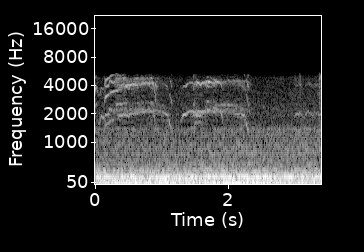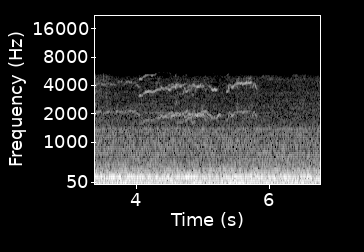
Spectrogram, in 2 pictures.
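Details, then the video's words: Young peregrine falcons at a Kingston College nest being fed, 28 April 2021, the female taking over from the male. Drawn-out whistled cries, some flat and some arching, repeat in short series over a continuous low drone. "Kingston College Peregrine Chicks Feed 28-04-21"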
